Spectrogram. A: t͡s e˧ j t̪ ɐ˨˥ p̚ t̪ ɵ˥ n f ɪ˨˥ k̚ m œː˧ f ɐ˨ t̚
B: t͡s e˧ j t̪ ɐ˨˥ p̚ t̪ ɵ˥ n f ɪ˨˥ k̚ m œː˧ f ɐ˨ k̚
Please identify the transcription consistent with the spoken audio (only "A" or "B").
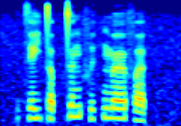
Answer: B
